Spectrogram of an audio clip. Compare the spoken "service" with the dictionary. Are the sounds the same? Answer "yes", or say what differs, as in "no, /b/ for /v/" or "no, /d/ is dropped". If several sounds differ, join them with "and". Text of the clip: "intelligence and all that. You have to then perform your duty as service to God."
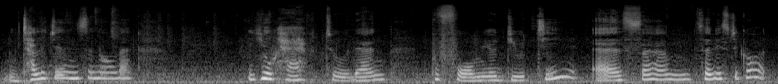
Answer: yes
